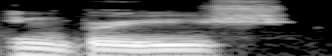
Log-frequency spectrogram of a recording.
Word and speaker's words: In Bruges: I don't know how to pronounce that title. – In Bruges. – In Bruges, thank you.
